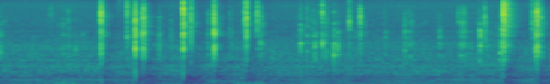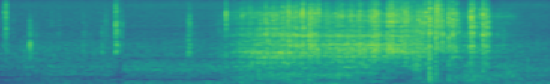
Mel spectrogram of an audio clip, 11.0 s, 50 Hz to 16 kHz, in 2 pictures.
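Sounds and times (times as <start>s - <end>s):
toy cars rolling and rattling: 7.7s - 10.7s.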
